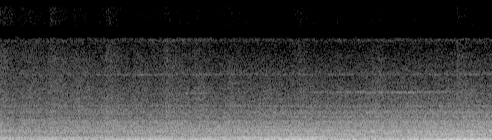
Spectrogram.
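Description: Passenger train running by the tracks: a steady low rumble with a few held tones over it, getting louder toward the end.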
